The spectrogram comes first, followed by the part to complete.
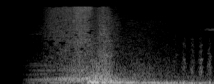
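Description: Logo-animation sound effect: a whoosh that swells up out of silence and peaks about a second in with a deep boom, then fades under intro music.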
